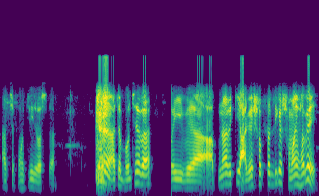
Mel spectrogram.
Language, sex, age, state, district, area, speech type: Bengali, male, 45-60, West Bengal, Dakshin Dinajpur, rural, conversation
